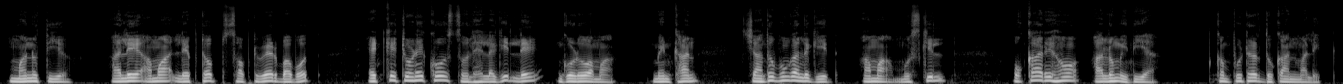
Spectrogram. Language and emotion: Santali, fearful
